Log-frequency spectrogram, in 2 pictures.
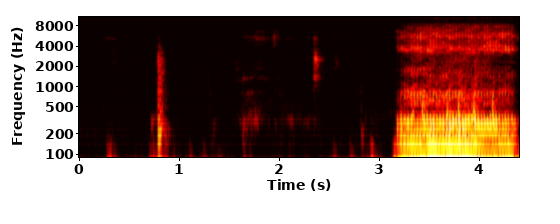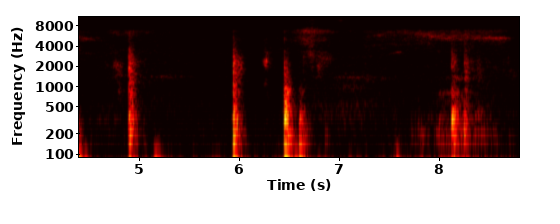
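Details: English Bulldog snoring with his eyes open.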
